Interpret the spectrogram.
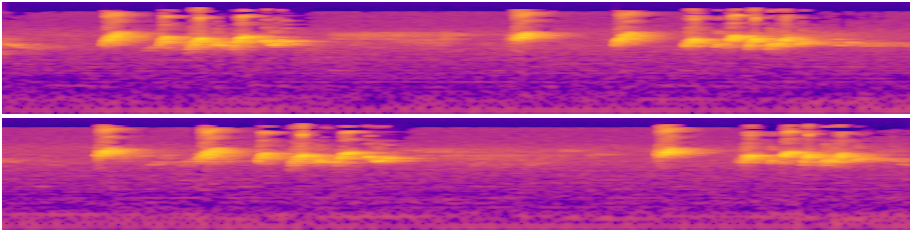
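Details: Red-whiskered bulbul duel singing during a trapping session, with fighting. Four bright, chattering phrases, each a quick run of rising and falling whistled notes, separated by pauses of about two seconds over quiet background hum.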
